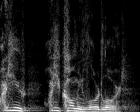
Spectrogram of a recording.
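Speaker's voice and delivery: put-on frustrated, exasperated tone. Quoting a question to followers who don't obey, imitating Jesus' frustration. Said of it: "You can hear the frustration in Jesus' voice".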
